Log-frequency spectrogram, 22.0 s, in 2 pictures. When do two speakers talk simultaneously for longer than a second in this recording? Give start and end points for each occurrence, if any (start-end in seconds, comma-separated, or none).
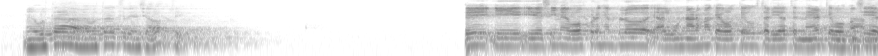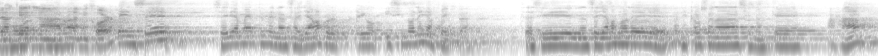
10.4-11.9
